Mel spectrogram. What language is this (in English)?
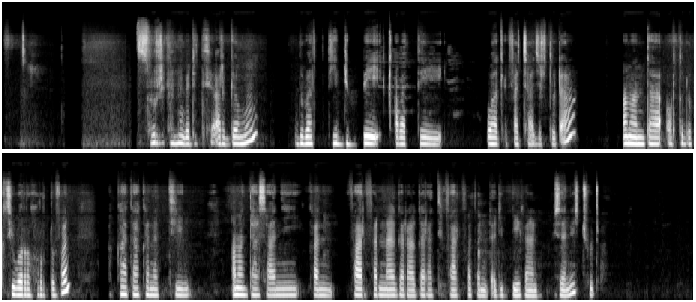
Oromo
